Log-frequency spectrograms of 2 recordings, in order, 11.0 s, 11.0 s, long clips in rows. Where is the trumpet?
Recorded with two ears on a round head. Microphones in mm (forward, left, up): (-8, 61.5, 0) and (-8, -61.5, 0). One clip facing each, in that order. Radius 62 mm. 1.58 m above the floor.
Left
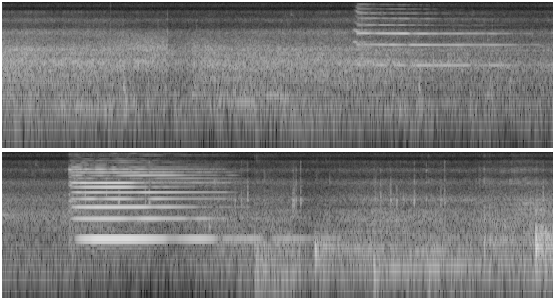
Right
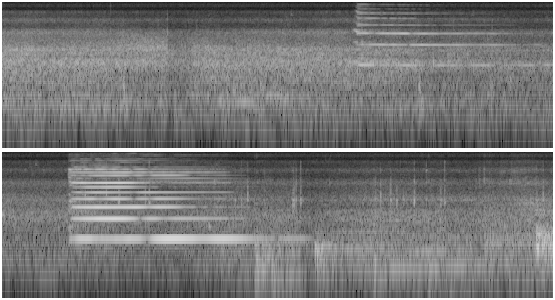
20° right (ahead or behind), 1.6 m.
